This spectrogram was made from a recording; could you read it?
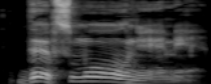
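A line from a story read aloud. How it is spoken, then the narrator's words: Mocking drawl. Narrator (Russian): издевательски протянул блондин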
